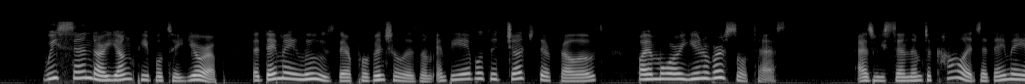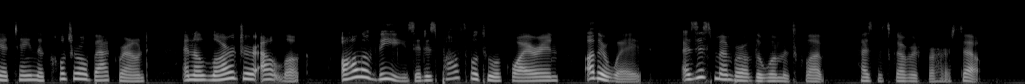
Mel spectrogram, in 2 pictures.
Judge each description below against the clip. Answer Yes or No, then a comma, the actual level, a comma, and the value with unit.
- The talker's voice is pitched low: No, high, 200 Hz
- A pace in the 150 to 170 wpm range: No, average, 185 wpm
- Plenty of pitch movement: Yes, wide, 6.8 semitones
